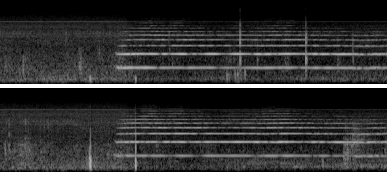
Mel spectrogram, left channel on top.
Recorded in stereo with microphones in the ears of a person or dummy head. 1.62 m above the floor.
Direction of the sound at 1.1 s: 80° right.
